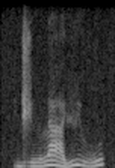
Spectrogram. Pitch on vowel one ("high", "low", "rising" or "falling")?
low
